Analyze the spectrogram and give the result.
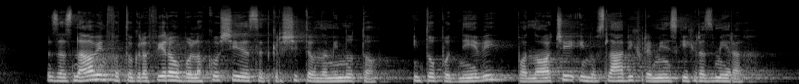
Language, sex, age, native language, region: Slovenian, female, 30-49, Slovenian, Savinja region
